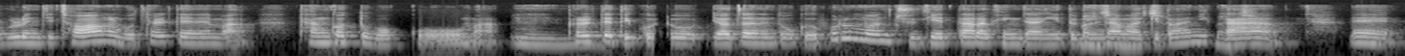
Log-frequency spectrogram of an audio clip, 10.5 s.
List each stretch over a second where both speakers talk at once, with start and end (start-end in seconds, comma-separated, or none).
8.1-9.5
